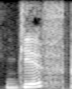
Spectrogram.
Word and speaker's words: GIF: So if you're like me, and I am saying GIF, by the way, the creator of the GIF says it's pronounced GIF. My son would argue that it should be pronounced GIF because it stands for graphical. Graphical something format, but anyway, I say GIF.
